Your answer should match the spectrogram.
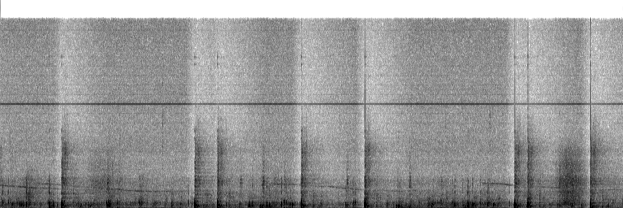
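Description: Fireworks go off in the distance with sharp booms and popping, runs of rapid-fire crackling, and a faint whistling screamer, all at moderate loudness over a steady low rumble.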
